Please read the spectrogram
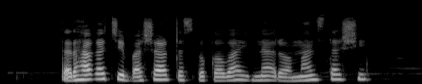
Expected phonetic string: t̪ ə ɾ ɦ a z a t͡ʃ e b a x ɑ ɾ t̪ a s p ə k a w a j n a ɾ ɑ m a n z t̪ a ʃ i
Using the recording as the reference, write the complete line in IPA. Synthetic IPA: t̪ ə ɾ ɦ a ɣ a t͡ʃ e b a ʃ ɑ ɾ t̪ a s p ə k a w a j n a ɾ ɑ m a n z t̪ a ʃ i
